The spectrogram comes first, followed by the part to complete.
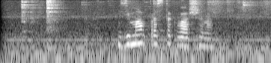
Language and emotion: Russian, neutral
